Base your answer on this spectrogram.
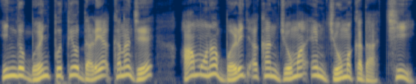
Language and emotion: Santali, disgusted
